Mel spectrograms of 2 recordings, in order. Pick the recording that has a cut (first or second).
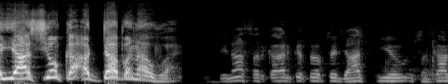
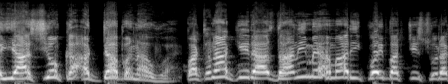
second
